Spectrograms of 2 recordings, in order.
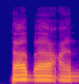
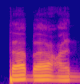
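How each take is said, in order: Both takes have the same delivery.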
